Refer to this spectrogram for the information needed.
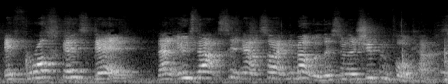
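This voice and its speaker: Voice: mid-range voice, very animated, brisk, natural voice. An actor playing a dim, chatty servant and minder in a stage farce, bluntly literal and comic. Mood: matter-of-fact. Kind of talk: theatrical stage farce acting. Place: small theatre stage with audience. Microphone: far camera. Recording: echoey noisy theatre, distant camera mic.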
